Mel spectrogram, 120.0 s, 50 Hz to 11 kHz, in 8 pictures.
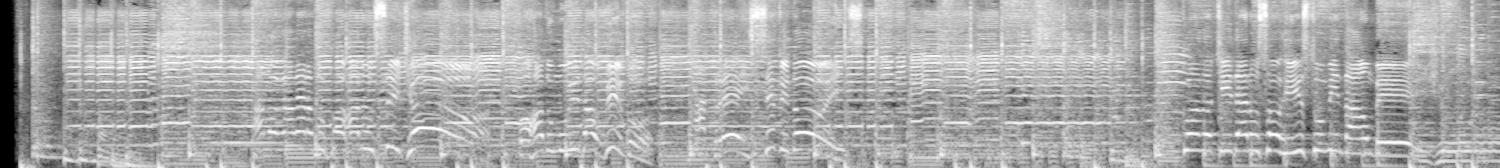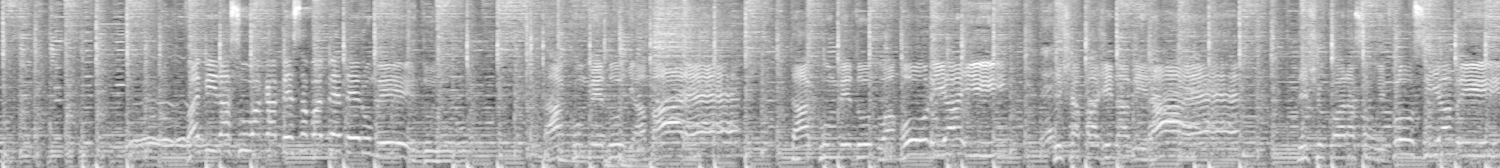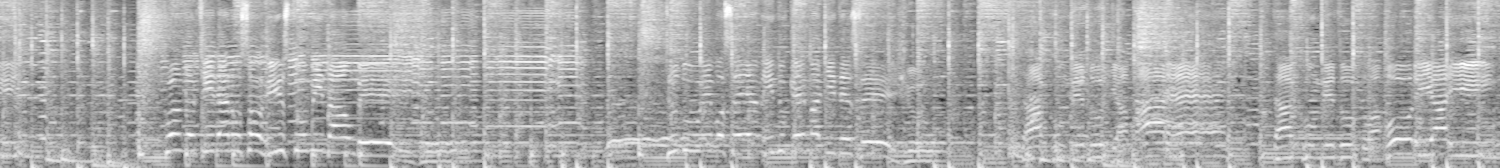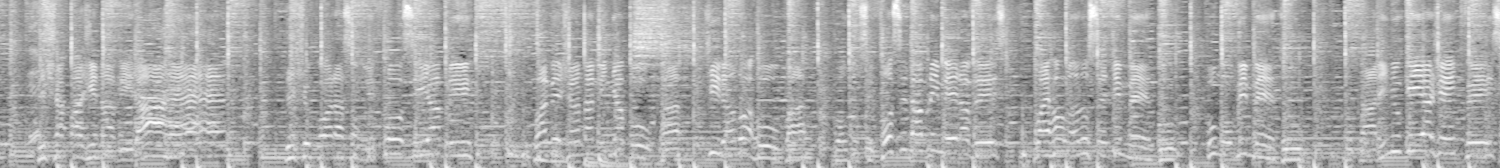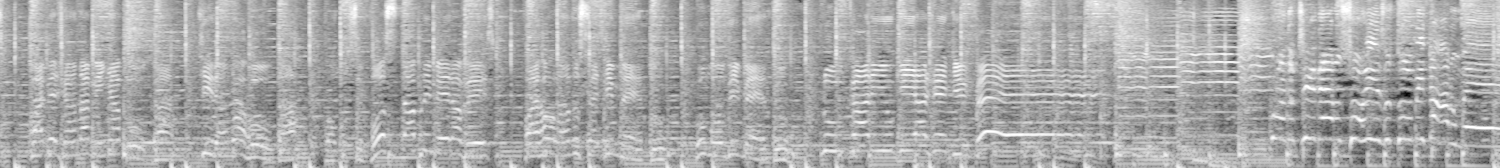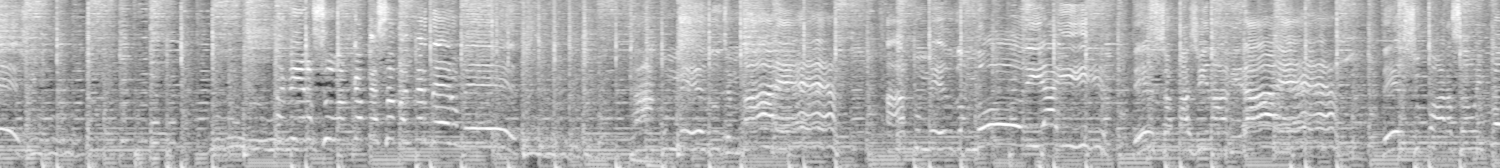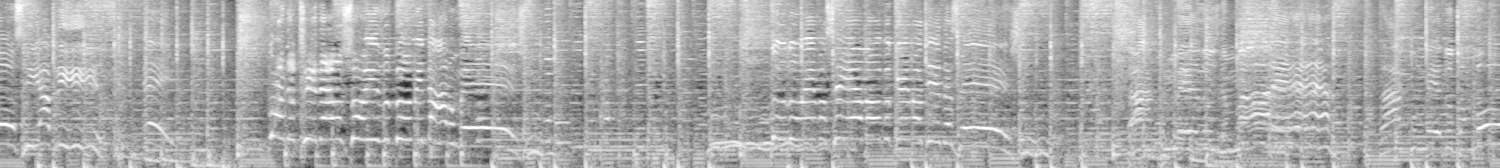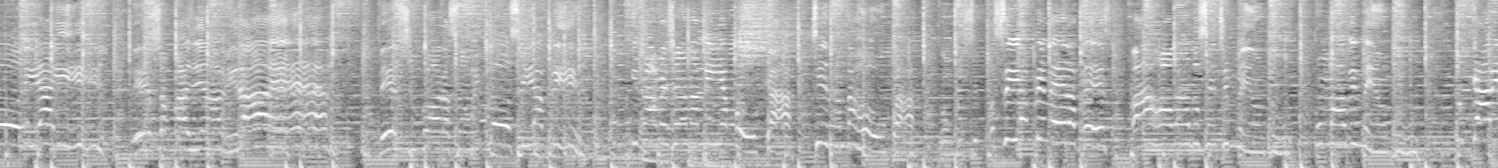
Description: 2024-12-19 11:51:16 Gênero: Forró Views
